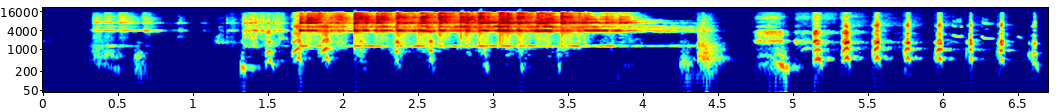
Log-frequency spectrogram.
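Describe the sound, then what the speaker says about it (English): A bell rings loudly and steadily for about two seconds with a bright, sustained ringing tone, followed by a series of short, evenly spaced sharp strikes; there are scattered brief vocal sounds before it. "Where's my fucking bell?"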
